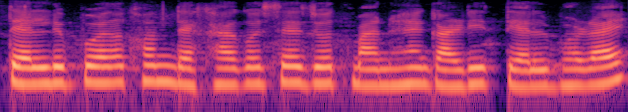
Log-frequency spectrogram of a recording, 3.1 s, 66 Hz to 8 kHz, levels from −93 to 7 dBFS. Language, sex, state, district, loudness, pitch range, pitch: Assamese, female, Assam, Sonitpur, -17 LUFS, 215-230 Hz, 225 Hz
